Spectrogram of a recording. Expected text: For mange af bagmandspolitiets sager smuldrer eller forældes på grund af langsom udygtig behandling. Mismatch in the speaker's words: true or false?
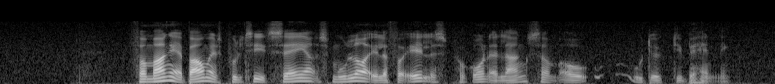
true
